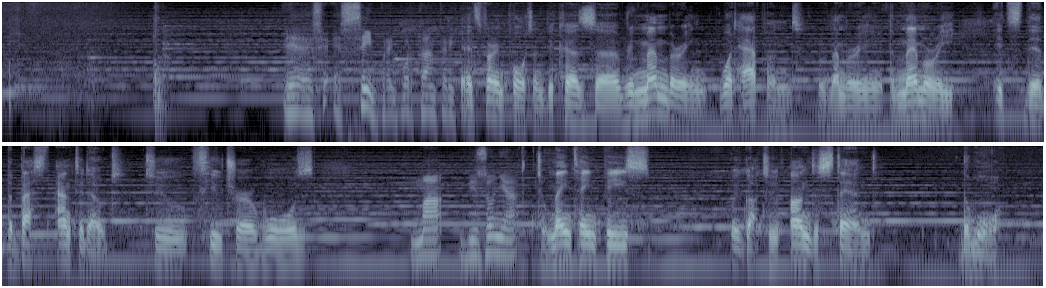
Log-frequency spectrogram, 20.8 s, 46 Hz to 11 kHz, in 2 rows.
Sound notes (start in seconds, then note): 0.2 light instrumental music; 3.2 speaking French; 4.7 voiceover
